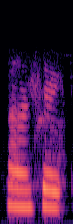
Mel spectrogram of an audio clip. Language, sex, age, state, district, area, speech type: Kannada, female, 18-30, Karnataka, Chikkaballapur, rural, conversation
